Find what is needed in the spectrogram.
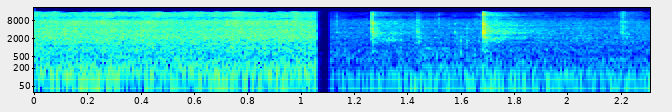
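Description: Steady indoor background noise, like ventilation, that breaks off abruptly about a second in. It gives way to quieter room tone with two faint clicks.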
